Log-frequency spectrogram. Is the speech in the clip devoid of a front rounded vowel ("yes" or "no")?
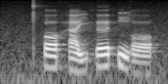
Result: yes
